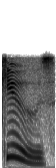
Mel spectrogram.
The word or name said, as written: qs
